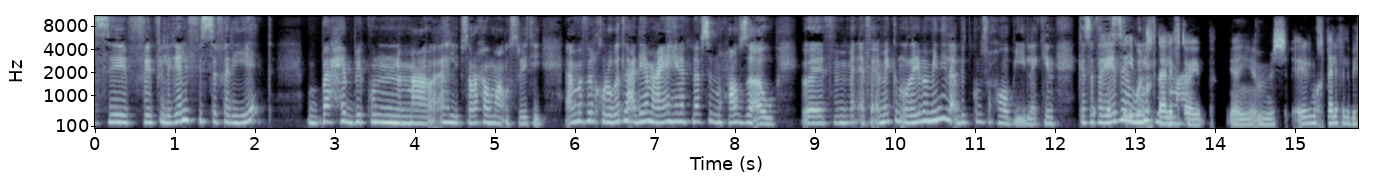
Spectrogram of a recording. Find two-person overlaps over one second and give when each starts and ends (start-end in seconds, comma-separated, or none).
12.5-13.8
